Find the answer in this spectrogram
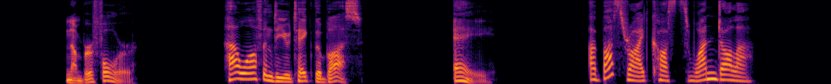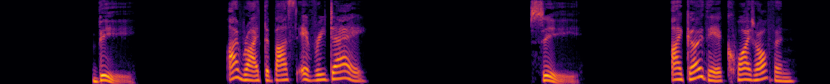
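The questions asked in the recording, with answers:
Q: How often do you take the bus?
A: B: I ride the bus every day.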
